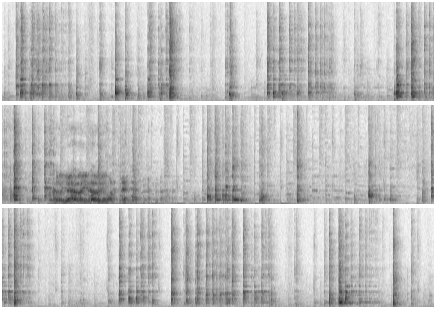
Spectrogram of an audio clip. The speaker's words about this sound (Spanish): Si el vaso cae parado, el vaso entra en el juego.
